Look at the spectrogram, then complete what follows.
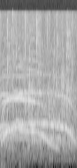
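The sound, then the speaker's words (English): An audience claps steadily in a dense, even patter, with a sustained high-pitched cheer or whistle gliding over the applause, as a cheerleading team's assistant coaches are introduced. No one speaks. “We're still going to clap for them anyway.”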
